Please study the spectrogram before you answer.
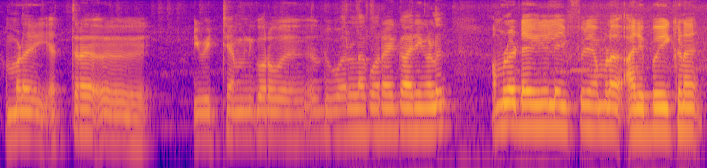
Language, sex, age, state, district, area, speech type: Malayalam, male, 18-30, Kerala, Kozhikode, rural, spontaneous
